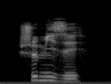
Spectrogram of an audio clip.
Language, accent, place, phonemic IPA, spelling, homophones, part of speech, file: French, France, Lyon, /ʃə.mi.ze/, chemisé, chemisai / chemisée / chemisées / chemiser / chemisés / chemisez, verb, LL-Q150 (fra)-chemisé.wav
- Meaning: past participle of chemiser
